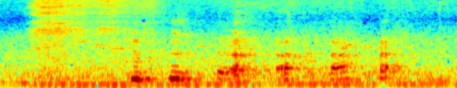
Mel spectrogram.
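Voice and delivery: quiet, high giggle; soft tickled laugh at your own joke. Real, not acted.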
